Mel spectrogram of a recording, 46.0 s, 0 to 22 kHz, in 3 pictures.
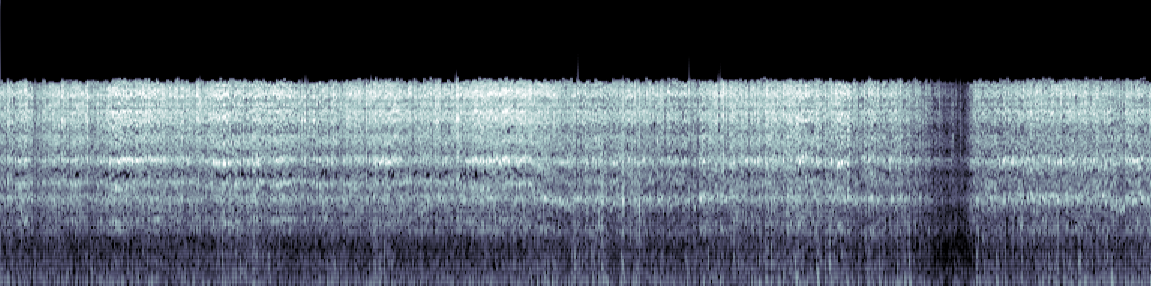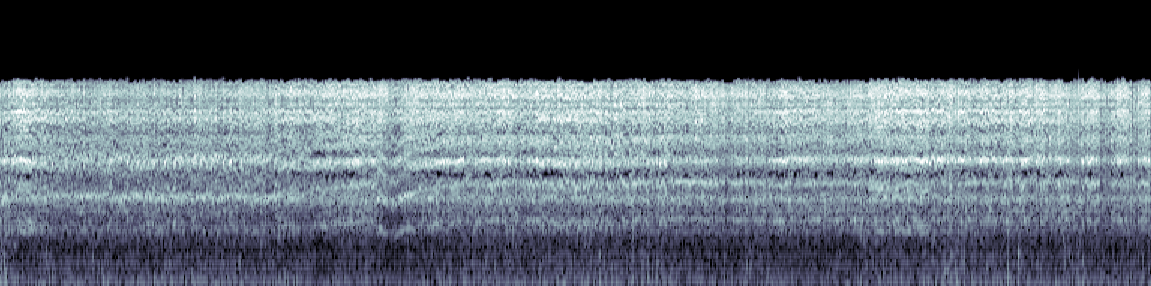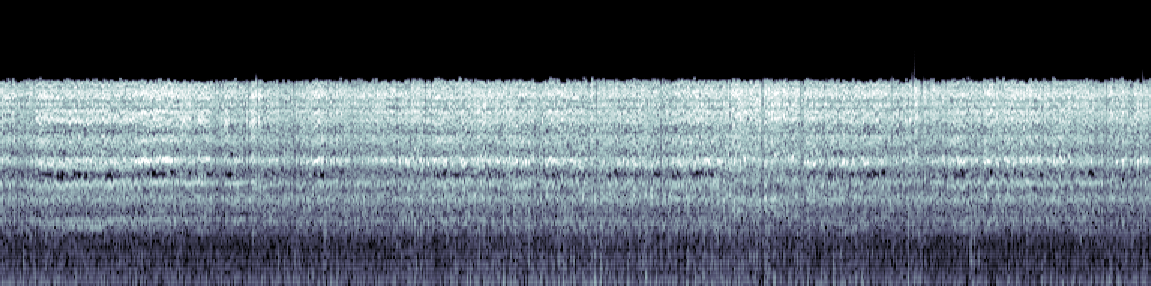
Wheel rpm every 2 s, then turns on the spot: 230, 230, 230, 210, 170, 210, 100, 160, 170, 170, 190, 220, 230, 230, 230, 220, 220, 230, 230, 220, 240, 230, 240.
none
